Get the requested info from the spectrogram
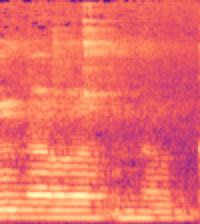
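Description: A man's voice holding a long, flat-pitched hesitation sound between phrases of speech, in two stretches: about a second, then a shorter one.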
